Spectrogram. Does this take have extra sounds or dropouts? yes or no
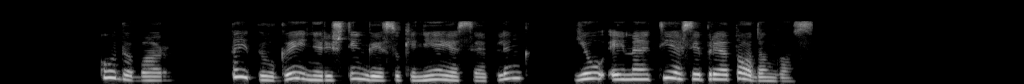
no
